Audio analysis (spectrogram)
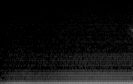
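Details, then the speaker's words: Hammarlund SP-600 communications receiver heard through headphones. A steady low mains-type hum with a buzzy edge sits under everything; with the speaker plugged in it hums even more. The receiver's audio output has an excessive hum. "So, a hum noise there. This is coming out of the headphones and the other one's not plugged in because soon as I plug it in, it hums too much."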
